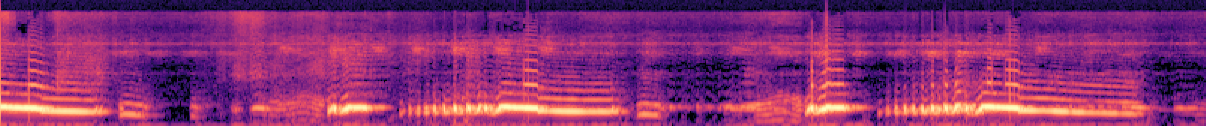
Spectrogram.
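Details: A frequently calling Barbary dove, played to prompt other doves to call. Soft clucking notes lead into a rolling, vibrating coo that trails off in a falling tone, heard twice.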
